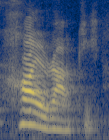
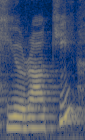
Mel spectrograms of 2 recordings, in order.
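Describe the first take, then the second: First: The word begins with a 'hire' sound. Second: The word begins with an 'air' sound. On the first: The speaker calls it right. "So it is hierarchy" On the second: The speaker calls it wrong. "not hierarchy, because it is not, uh, this is air"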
